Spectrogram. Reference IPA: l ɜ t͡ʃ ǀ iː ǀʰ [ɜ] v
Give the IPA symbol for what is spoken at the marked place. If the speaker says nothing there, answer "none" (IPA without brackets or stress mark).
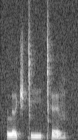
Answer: ɛ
